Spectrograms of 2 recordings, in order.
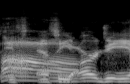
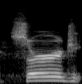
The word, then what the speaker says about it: Serge: would say his name, which was Surge. It's Serge. I was trying to find the ad so you could add it in here. But look, Surge is a great, versatile,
